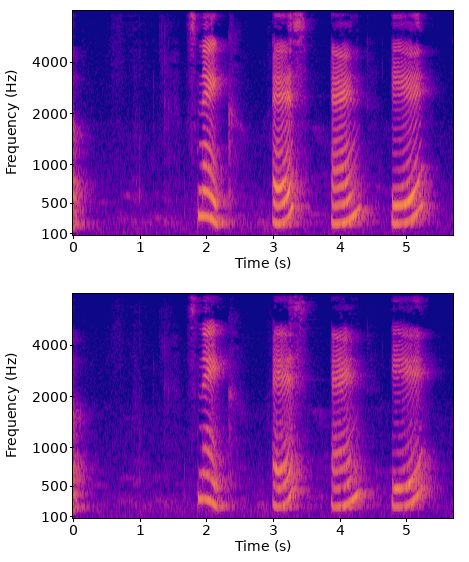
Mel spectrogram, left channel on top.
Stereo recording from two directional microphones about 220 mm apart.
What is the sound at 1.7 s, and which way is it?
A woman's voice, 55° left (ahead or behind).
